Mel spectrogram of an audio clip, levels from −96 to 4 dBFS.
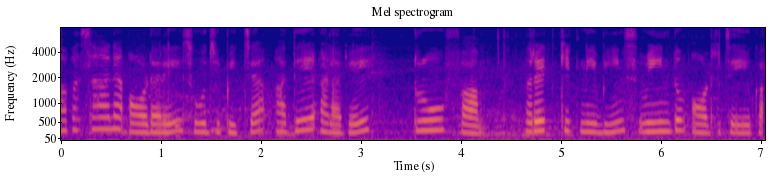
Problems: none marked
